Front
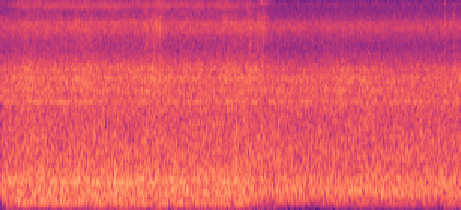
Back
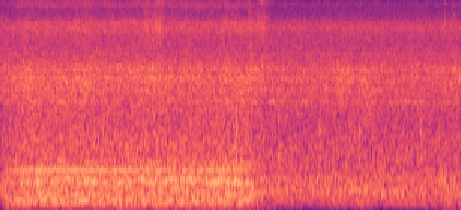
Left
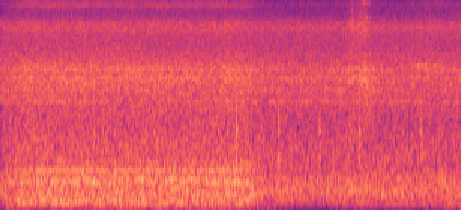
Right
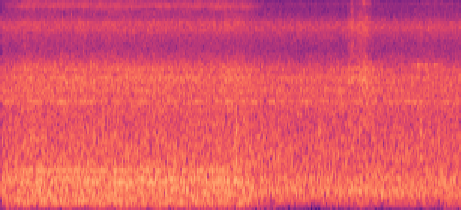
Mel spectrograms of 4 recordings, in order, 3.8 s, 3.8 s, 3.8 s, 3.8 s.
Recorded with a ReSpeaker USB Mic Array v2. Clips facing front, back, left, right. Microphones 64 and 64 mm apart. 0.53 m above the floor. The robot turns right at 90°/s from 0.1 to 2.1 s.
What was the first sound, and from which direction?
Only background noise.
